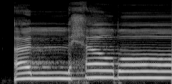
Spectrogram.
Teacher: Cara membacanya adalah dibaca dengan tebal. Lidah tegang ya, tidak rileks. Al-Hara. Ra hukumnya adalah mad tabi'i zahiri karena ada alif yang didahului harokat fathah. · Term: tafkhim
